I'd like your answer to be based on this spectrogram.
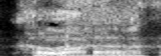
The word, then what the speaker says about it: Halakha: Halakha.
